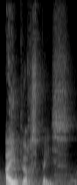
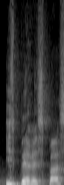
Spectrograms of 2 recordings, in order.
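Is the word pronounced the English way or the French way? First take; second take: English; French. First: The word is pronounced with an English sound. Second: The word is pronounced with a French sound. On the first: It keeps the original pronunciation. "si on voulait vraiment coller à la prononciation euh, originale" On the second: It is fully adapted to French. "si on veut vraiment être à la française pure et dure"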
